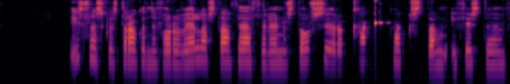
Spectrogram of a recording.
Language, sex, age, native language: Icelandic, female, 18-19, Icelandic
